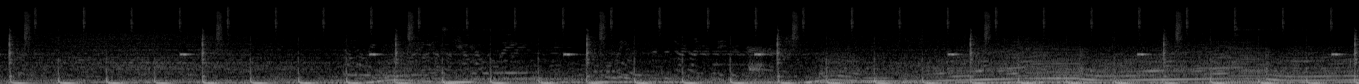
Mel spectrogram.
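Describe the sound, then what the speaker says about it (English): A car driven in Cyberpunk 2077: a continuous engine hum rises and falls in pitch as it shifts and revs, with rapid regular ticking clicks and occasional short beeps layered over it, heard close and steady throughout. "This car is ridiculously fun to drive."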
